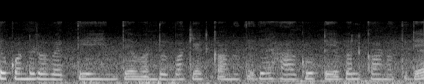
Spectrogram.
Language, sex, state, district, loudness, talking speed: Kannada, female, Karnataka, Koppal, -18 LUFS, 125 wpm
